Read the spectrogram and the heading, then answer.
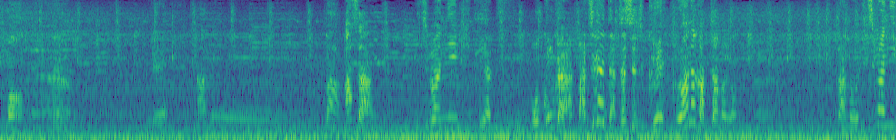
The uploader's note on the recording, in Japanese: ドスドライブ収録。ロードノイズゴメンね。山形庄内。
